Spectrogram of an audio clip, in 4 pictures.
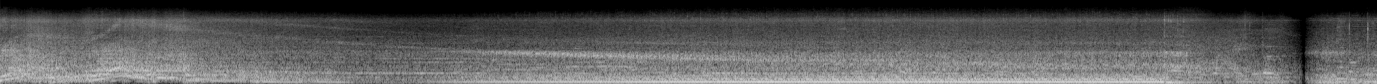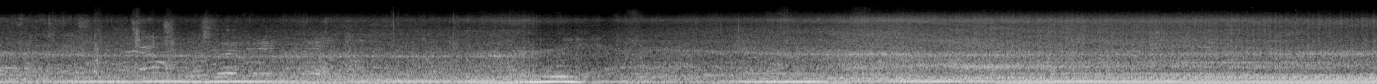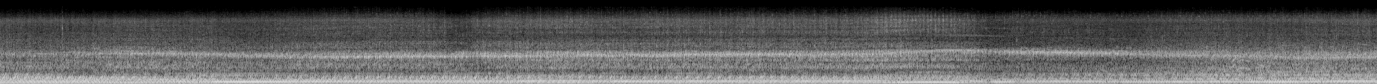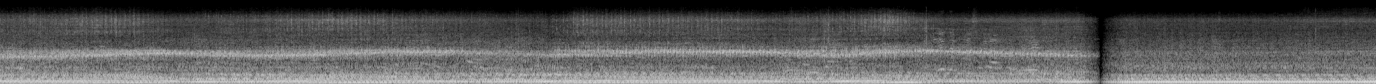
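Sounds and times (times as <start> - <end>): car engine idling: 0.0 - 55.0
wavering high whine: 2.8 - 9.1.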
